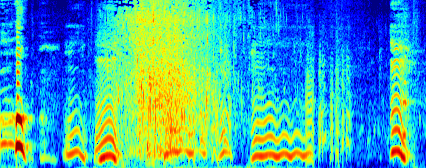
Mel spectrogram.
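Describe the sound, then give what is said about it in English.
A brief burst of splashing river water, like hands scooping and slapping it as someone washes their face, lasting a second or so, surrounded by a voice making short warbling, sing-song exclamations before, during and after. “Damn, my face is sticky. Better wash off.”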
